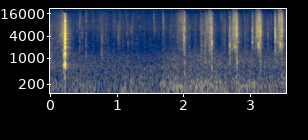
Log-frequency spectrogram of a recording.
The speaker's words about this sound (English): She shuffles the cards rather extravagantly.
